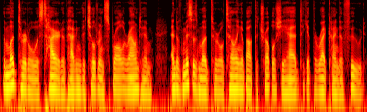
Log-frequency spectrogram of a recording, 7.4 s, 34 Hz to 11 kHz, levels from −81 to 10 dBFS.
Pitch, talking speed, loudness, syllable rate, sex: 100 Hz, 245 wpm, -21 LUFS, 5.6 syllables/s, male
